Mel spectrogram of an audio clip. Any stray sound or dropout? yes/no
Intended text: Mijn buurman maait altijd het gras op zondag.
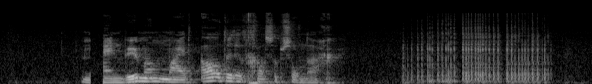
yes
